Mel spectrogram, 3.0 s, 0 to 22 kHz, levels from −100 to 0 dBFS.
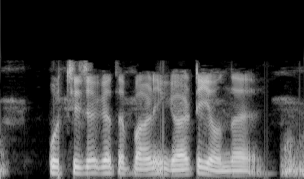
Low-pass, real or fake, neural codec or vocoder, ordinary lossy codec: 5.4 kHz; real; none; MP3, 48 kbps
